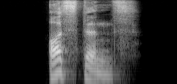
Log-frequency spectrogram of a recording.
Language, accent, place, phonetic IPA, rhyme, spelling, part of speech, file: German, Germany, Berlin, [ˈɔstn̩s], -ɔstn̩s, Ostens, noun, De-Ostens.ogg
- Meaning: genitive singular of Osten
